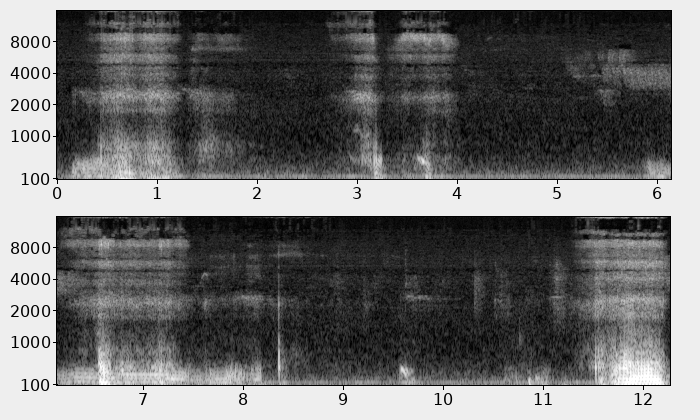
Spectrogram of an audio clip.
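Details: Sleeping French Bulldogs snoring while dreaming: irregular rattling snores and snorts over a steady low room hum.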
